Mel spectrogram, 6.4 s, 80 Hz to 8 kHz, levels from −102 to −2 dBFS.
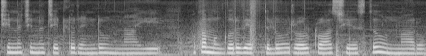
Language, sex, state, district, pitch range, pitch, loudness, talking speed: Telugu, female, Andhra Pradesh, Annamaya, 185-205 Hz, 195 Hz, -19 LUFS, 110 wpm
